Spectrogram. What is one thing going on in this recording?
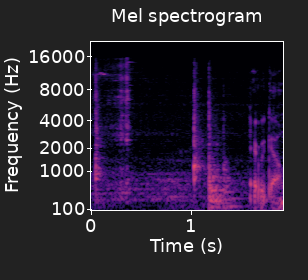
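A metal oven door clanks shut.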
